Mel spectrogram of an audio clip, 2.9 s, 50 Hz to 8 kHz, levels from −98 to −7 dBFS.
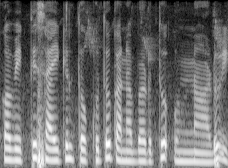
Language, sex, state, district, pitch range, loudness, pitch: Telugu, female, Telangana, Mahabubabad, 175-220 Hz, -16 LUFS, 190 Hz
